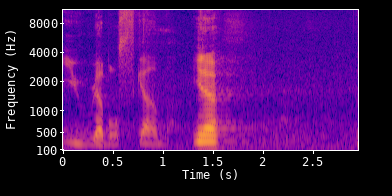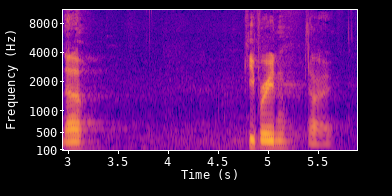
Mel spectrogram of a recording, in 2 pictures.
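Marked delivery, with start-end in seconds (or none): 0.0-1.0 very quiet, low, hushed, menacing sci-fi villain voice. Breaking off from a Bible reading to voice a line in a Star Wars voice. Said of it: "I hear this is like a Star Wars voice".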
